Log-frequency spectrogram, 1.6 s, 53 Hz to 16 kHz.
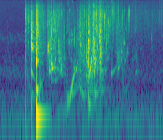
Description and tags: Stone produced splashing sound recorded with zoom H4n
field-recordings, splash, stone, water, watersplash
